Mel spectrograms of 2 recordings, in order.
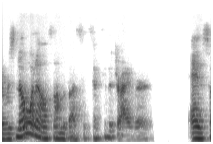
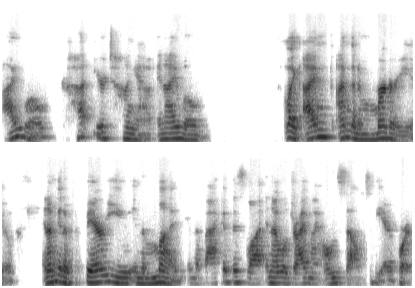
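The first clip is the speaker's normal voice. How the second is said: normal talking voice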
